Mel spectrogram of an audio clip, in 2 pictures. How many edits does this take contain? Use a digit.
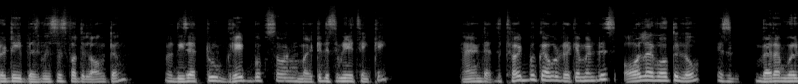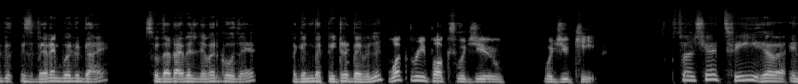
2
